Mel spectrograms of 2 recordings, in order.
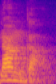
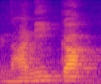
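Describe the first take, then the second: First: The word is shortened to nan. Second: The word is said in full as nani. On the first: The speaker calls it wrong. "we don't say nanga" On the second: The speaker calls it right. "Realize how it's nani ga at this time"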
